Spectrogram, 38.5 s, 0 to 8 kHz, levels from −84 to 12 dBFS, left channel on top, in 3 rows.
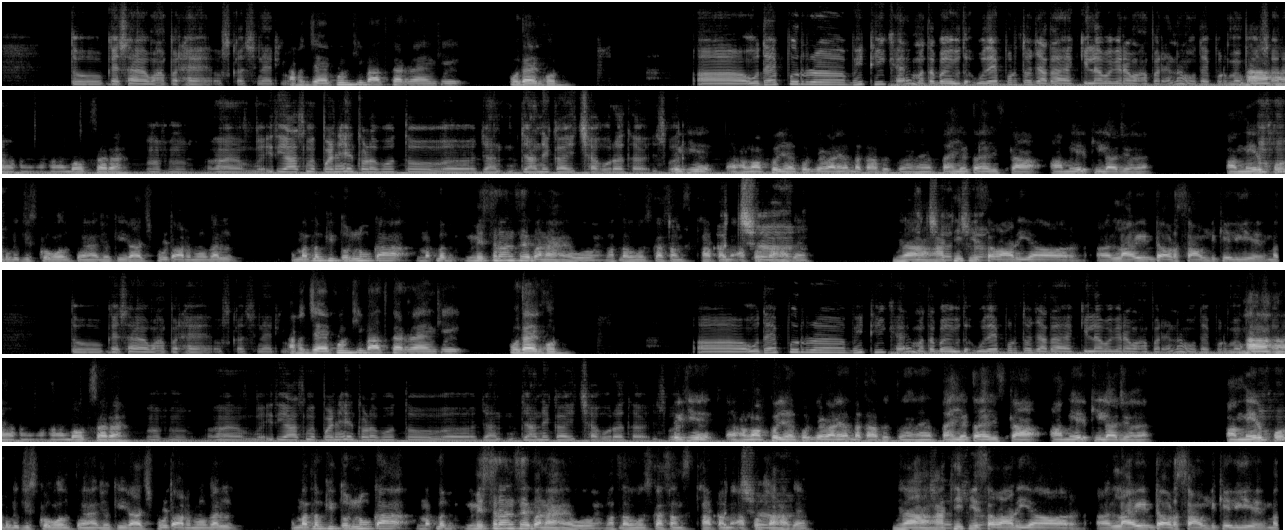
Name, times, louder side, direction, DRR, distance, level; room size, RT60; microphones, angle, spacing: voice 1, 0.7-2.9 7.0-12.9 14.3-19.6 25.4-25.7 32.8-33.7 34.8-35.5, left 2 dB, 80° left, 3.4 m, -34 dB
voice 2, 2.9-4.6 5.1-5.7 12.4-14.1 19.5-24.3 25.1-28.0 28.6-33.7 34.6-38.4, right 3 dB, 80° right, 1.2 m, -25 dB
sound 1, 8.9-22.5, left 1 dB, 30° left, 1.0 m, -40 dB
head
